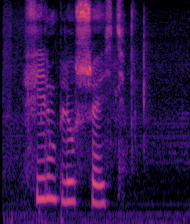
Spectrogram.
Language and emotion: Russian, neutral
